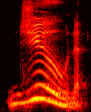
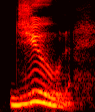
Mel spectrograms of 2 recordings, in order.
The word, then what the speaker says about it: June: ooh sound like tube same with this word June we can't have them say Jun Jun that's not the the way we pronounce that word it's j June it's the oo sound so if your child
